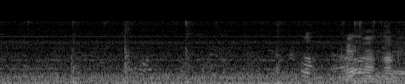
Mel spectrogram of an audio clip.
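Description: Steady low rumble of a ride-on mini train running, with a few light clicks; people's voices and laughter come in near the end and are the loudest sound.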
